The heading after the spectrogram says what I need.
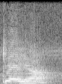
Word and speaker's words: Bayer: As you can see there, I am Bayer Leverkusen. And that's their name, yeah. I looked it up, and it's Geyer Leverkusen.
